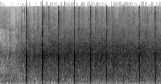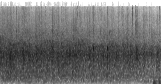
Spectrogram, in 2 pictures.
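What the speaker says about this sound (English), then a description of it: "Maybe ask for a round of applause for all of them" Audience applause for the speakers at a school's annual speaker forum, a few sharp early claps swelling into a steady crowd of clapping that gradually thins out.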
